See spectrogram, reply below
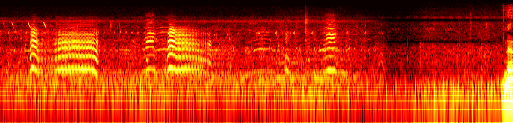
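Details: A Grey-headed Swamphen in rice fields and marshland in Prachuap, Thailand, gives loud, nasal, drawn-out calls like a party blower, twice, with short squeaky notes between and a faint background hum.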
